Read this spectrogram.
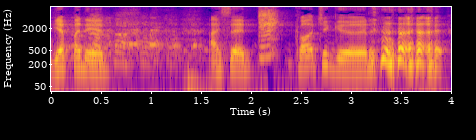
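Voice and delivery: loud laughing gloat; teasing laugh. Retold or imitated. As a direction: crow at her playfully.

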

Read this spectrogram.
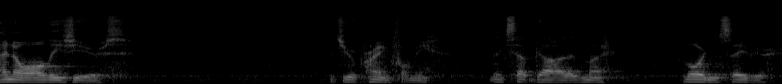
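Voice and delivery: very soft, low, halting; subdued confession. Retold or imitated. Brother telling his praying brother he accepted God, hushed sincerity. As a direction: confide it quietly, phrase by phrase.

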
